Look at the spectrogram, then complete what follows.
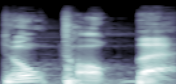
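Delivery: very low, deep, booming baritone. Acting out the voice of authority in a household, deep baritone voice. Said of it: "this deep baritone voice".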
